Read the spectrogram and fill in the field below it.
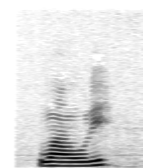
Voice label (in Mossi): "wãoore", moore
